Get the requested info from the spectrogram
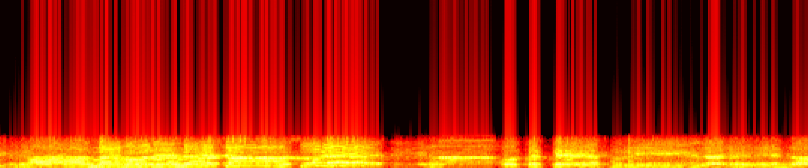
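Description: Male noha reciters chanting a Shia mourning lament in long melodic phrases, with a brief pause about four seconds in before the chant resumes.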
